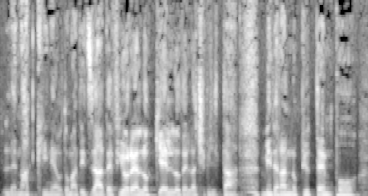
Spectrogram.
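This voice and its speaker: An actor playing a pompous alien orator who coldly addresses inferior humans in formal, deliberate declamation, in an absurdist theatre speech. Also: male voice, low-pitched, steady tone, darkish tone, slightly rough. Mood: smoothly menacing.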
